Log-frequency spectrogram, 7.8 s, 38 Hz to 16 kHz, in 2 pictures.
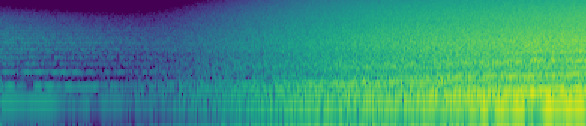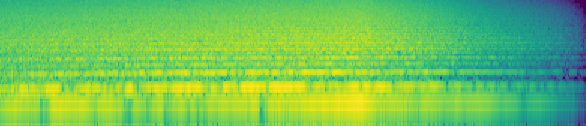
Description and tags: SL Uplifter 02
uplifter piched up sound, created with Reaper, Synth1 VST, Wavosaur, Tal-Reverb3.
piched, sound, uplifter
